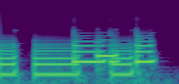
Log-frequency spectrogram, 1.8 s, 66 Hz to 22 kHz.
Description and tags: rhodes noodle 1
Strange little ditty played on a 1977 Rhodes MK1 recorded direct into Focusrite interface. Has a bit of a 1970's vibe to it.
chord, drama, electric-piano, electroacoustic, keyboard, mysterious, rhodes, vintage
